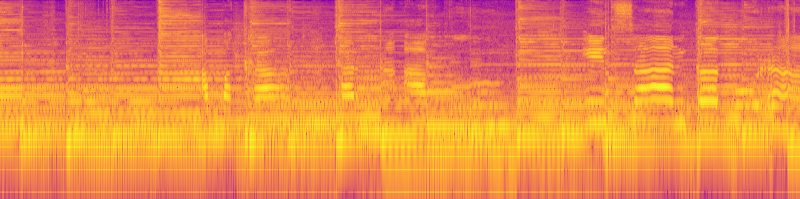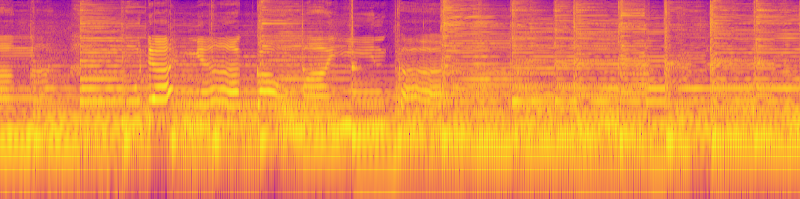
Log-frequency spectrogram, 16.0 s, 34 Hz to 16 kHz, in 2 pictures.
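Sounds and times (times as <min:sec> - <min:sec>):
strummed acoustic guitar: 0:00.0 - 0:16.0
woman singing in high voice: 0:01.9 - 0:13.2.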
